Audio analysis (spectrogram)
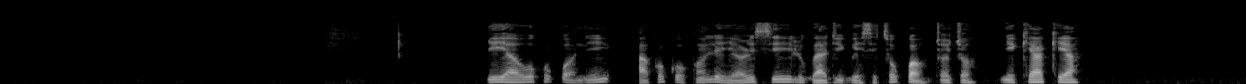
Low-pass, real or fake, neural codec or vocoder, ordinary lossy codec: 7.2 kHz; fake; vocoder, 44.1 kHz, 80 mel bands, Vocos; none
